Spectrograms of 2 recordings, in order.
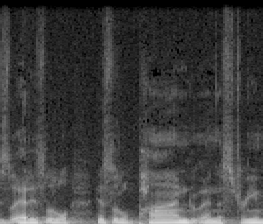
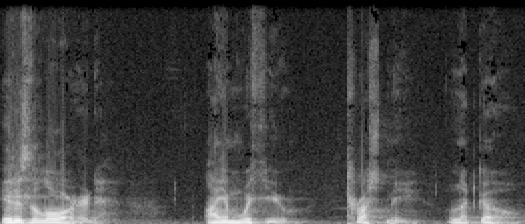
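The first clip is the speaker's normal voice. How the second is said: much louder, booming, godlike pronouncement; big voice from heaven; 9 dB louder than usual. Acted. The Lord answering the dangling hiker, booming loud and commanding. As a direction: boom it down like the Lord from the clouds. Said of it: "a big voice came down from heaven".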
